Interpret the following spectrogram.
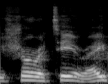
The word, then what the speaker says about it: Shoretire: Yeah, and I'm impressed, but we have to pronounce his name correctly because Ollie told us to, Shoretire, but Robbie has his way of saying it, what we all do.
